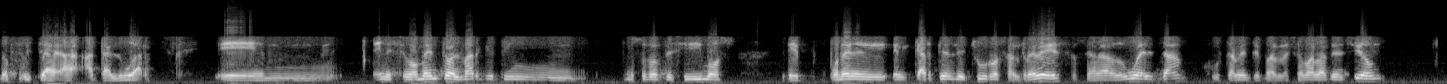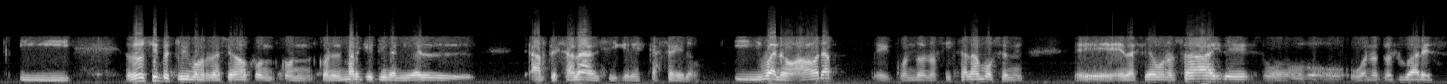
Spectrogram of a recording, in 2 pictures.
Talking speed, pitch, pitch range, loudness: 150 wpm, 115 Hz, 105-125 Hz, -15 LUFS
